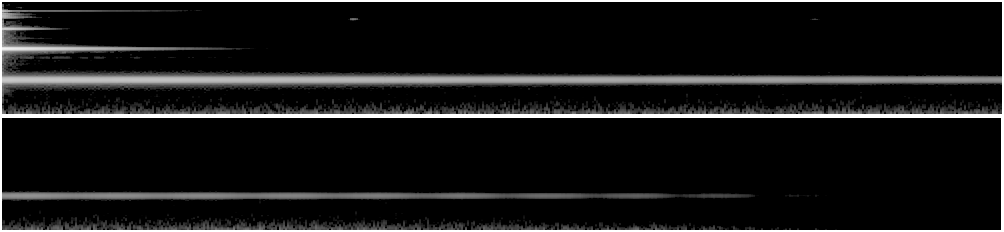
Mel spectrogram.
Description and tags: windchime tube sound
